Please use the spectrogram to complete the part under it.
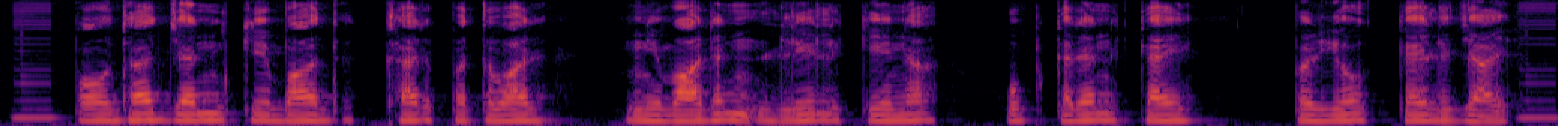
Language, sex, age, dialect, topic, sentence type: Maithili, male, 18-24, Bajjika, agriculture, question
